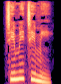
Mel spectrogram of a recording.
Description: ♪ cimi cimi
